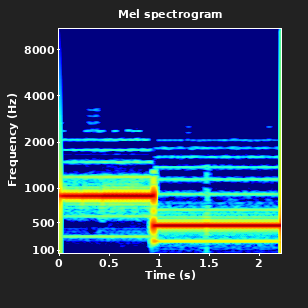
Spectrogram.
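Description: Two-tone dispatch paging alert toning out a unit on emergency radio: a steady higher tone holds for about a second, then drops cleanly to a lower, steadier tone that sustains for over a second, loud and alone.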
